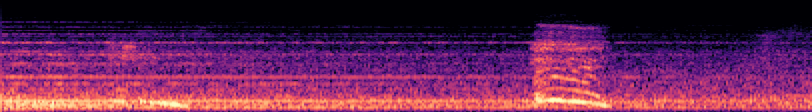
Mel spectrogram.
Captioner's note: coughing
